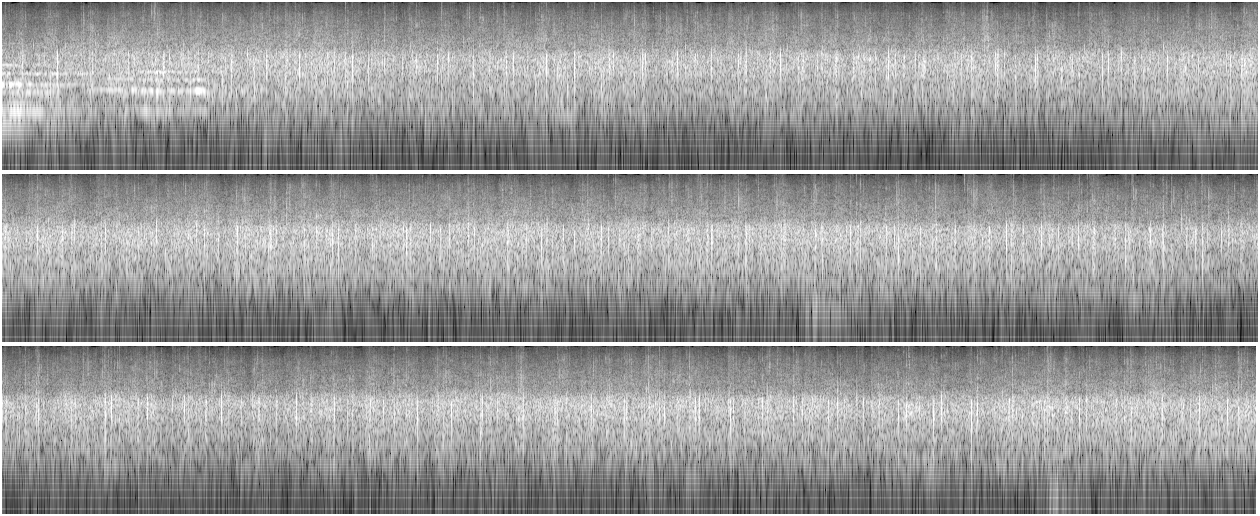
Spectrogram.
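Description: A large audience applauding steadily and at length, with the choir's last sung chord fading out in the first second or so.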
